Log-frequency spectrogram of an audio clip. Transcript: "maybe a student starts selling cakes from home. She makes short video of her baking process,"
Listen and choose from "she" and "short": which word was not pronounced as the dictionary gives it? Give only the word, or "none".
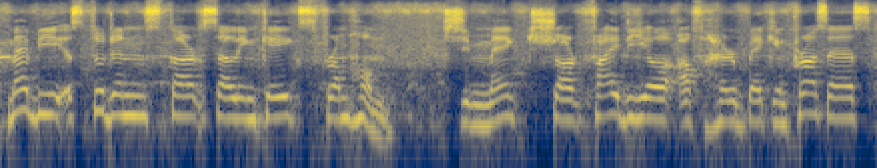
none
